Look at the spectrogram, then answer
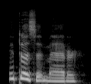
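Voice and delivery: put-on high child's voice, brushing it off; dismissive girl. A narrator's reading. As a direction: shut down your mother's question. Girl brushes off her mother.

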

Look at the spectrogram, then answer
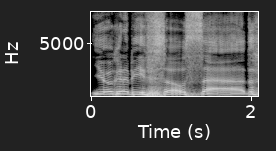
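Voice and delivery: high, mocking taunt with a laugh in it; gloating rival. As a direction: taunt him cheerfully, pitched well up. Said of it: "Jesus looks over at Pawson and says".

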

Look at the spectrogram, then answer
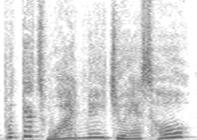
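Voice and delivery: hammed-up outraged boss scolding quitters; whiny boss god. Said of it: "I was like".

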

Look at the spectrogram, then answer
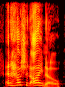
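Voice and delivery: high, incredulous question; genuinely baffled; astounded. A narrator's reading.

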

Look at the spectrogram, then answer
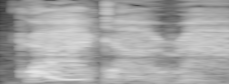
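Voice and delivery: breathy whispered beast speech; creature whisper. Acted. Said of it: "attempting to actually speak".

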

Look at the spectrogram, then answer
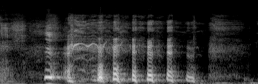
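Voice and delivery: loud high cackle; big laugh. Real, not acted. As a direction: burst out laughing. Laughs at his own insult.

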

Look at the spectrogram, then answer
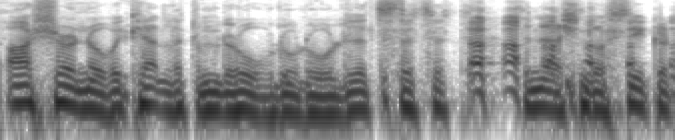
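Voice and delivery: low, mock-secretive Irish brogue; guard a national secret in a put-on Irish voice; Irish relatives. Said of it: "I couldn't confirm with any Irish relatives".

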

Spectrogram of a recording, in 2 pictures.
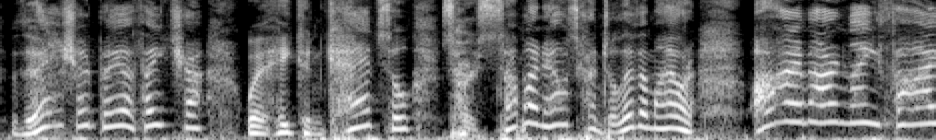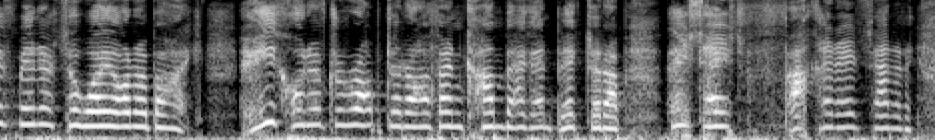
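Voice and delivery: hammed-up high rant at the empty room; retold furious rant. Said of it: "So I'm going off".

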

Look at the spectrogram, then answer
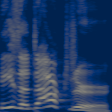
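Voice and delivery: high, loud mocking yell; incredulous shout. Real, not acted. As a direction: shout it in disbelief. Mocking the doctor character.

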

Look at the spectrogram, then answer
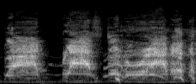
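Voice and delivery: high, loud cartoon cowboy yell; Yosemite Sam. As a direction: holler like a furious old prospector. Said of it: "Yosemite Sam is underrated".

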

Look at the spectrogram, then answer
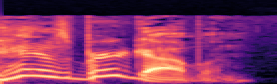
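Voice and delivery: high-pitched imitation of an alerted hunter; imitating other hunters. Host mimics rival hunters hearing a turkey, high imitation. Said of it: "other people are gonna be like".

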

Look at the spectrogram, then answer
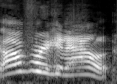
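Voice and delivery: high loud mock panic; panicked. Nervous at the door before the threesome, high panicky cry. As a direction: blurt it like you're losing it. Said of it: "And I'm like".

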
